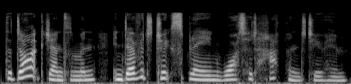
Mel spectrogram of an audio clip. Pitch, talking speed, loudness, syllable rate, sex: 230 Hz, 190 wpm, -19 LUFS, 5.7 syllables/s, female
